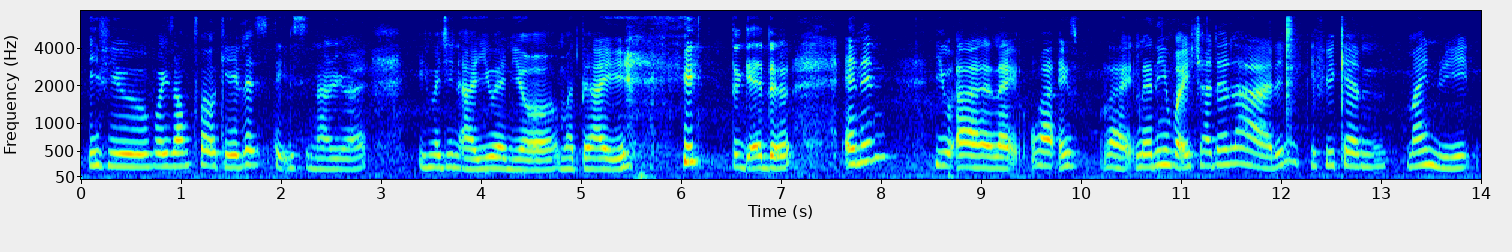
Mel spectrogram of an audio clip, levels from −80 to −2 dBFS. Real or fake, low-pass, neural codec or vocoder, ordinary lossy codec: real; 7.2 kHz; none; MP3, 64 kbps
